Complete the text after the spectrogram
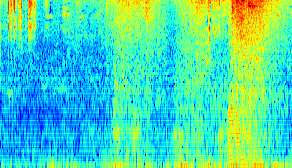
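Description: A bus idles with a steady low engine rumble, then hissing, whooshing bursts of air rise twice, like doors or brakes releasing, over a continuous noisy background.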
